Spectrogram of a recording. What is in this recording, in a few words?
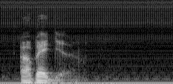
"abella", Catalan; (f) bee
